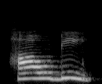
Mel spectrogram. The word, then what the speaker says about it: HOODIE: इसको क्या बोलते हैं, हाउडी। हुडी लिखा है लेकिन हाउडी, हाउडी means how you will do इट I don't know, but you have to डू इट।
